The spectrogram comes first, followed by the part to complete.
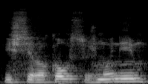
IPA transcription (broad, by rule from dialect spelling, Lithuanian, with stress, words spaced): ɪʃʲˈsʲɪroːˌkoːʊs ˈsʊ ʒmuɔˌnʲiːm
